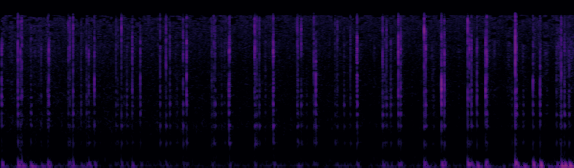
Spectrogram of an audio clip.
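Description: A small spiral-bound notepad with a dark green cardboard cover is held in both hands while fingertips and medium nails tap and scratch the cover. The sound is a quiet, irregular patter of soft, dull taps mixed with brief, dry scratches, each dying away almost at once.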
